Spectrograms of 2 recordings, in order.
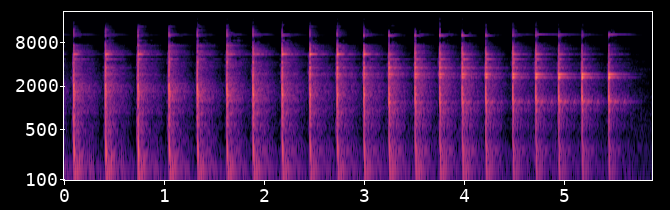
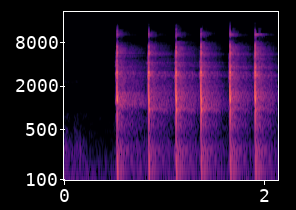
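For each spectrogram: First: A steady run of bright hammer blows on steel, each leaving a thin high ring near 3 kHz. Second: Seven sharp hammer blows on steel give a bright clank whose ring dies away quickly: a magnet-damped anvil.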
